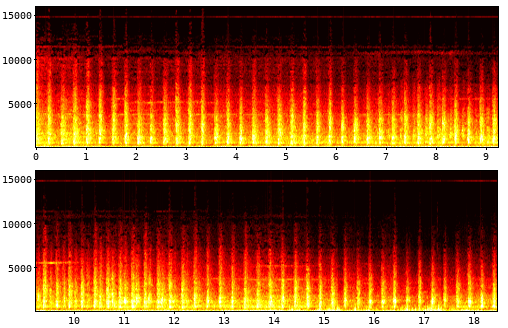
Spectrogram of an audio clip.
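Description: Train moving slowly, heard from aboard: a loud steady hiss pulsing evenly about five times a second, over a low steady hum.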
